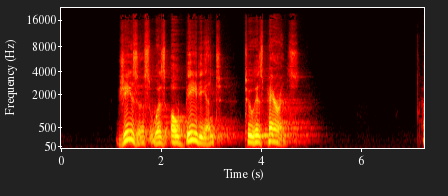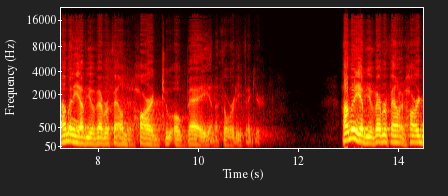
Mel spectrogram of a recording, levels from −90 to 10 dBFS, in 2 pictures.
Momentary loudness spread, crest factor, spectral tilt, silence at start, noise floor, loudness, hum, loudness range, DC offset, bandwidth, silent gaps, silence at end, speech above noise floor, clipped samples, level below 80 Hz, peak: 17 LU; 18 dB; -6 dB/octave; 1.15 s; -80 dBFS; -16 LUFS; none; 10 LU; under 0.1%; 18 kHz; none; 0 s; 65 dB; under 0.1%; -62 dBFS; 0 dBFS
